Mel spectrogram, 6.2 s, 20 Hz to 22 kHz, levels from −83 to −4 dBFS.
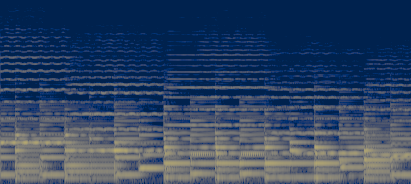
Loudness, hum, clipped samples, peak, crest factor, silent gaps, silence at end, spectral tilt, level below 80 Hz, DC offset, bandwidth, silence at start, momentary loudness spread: -32 LUFS; none; under 0.1%; -16 dBFS; 14 dB; none; 0 s; -5.5 dB/octave; -62 dBFS; under 0.1%; 18.5 kHz; 0 s; 3 LU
